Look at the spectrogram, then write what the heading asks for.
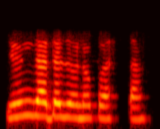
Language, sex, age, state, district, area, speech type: Marathi, female, 18-30, Maharashtra, Wardha, rural, conversation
